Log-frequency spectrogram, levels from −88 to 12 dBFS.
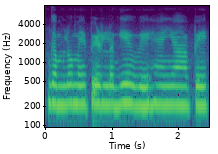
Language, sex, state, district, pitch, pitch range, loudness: Hindi, female, Haryana, Jhajjar, 215 Hz, 210-220 Hz, -14 LUFS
